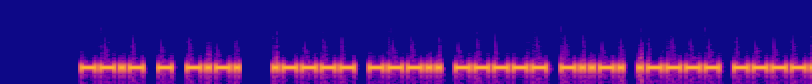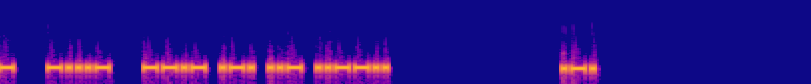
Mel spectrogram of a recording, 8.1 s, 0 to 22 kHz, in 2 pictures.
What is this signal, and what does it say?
Morse code, heard as a keyed tone, about 50 wpm, 700 Hz. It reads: QTC 180/10 <BT> QRU? R
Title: Worked All Europe DX Contest - QTC Exchange - 50wpm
